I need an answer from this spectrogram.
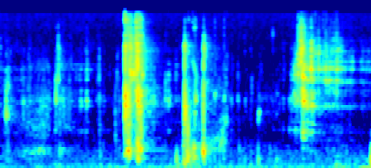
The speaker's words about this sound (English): Let me drink. Let me take a couple sips before I get going.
